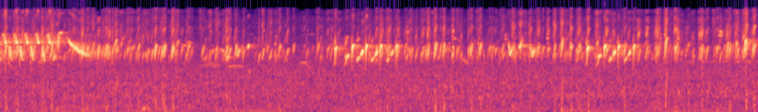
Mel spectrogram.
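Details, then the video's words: Goldfinch singing to stimulate other birds to sing, opening with a sharp high whistled slur and then running into steady, dense twittering phrases without a break. "How do you make your bird goldfinch song in its first minute ?"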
